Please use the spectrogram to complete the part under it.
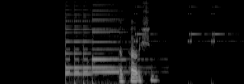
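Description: A short, bright electronic jingle plays.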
